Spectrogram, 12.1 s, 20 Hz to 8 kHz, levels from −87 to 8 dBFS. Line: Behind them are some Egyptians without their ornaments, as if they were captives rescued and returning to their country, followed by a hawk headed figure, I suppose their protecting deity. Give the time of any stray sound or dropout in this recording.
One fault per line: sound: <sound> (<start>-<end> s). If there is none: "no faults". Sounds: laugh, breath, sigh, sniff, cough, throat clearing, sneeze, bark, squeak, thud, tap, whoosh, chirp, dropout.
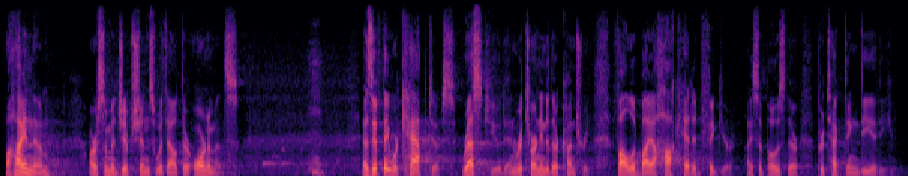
sound: sneeze (3.5-4.6 s)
